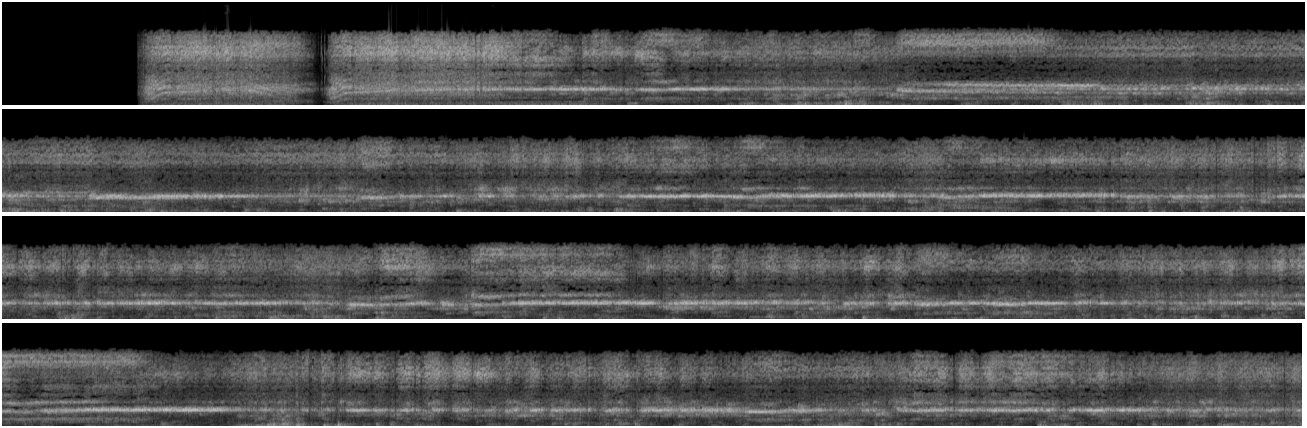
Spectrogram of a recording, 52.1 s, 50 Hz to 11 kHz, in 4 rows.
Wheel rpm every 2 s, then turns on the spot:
40, 120, 230, 230, 230, 210, 210, 230, 230, 230, 230, 230, 230, 230, 230, 220, 230, 230, 230, 230, 230, 230, 230, 230, 230, 230.
none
